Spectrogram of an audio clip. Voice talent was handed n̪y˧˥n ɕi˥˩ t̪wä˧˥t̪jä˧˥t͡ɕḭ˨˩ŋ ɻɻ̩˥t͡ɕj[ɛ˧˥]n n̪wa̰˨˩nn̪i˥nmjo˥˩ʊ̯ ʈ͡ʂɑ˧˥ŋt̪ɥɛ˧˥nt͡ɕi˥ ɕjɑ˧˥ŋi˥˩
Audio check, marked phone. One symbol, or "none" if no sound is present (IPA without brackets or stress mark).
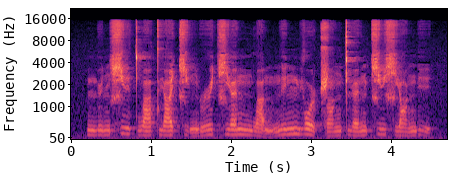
ɛ˥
